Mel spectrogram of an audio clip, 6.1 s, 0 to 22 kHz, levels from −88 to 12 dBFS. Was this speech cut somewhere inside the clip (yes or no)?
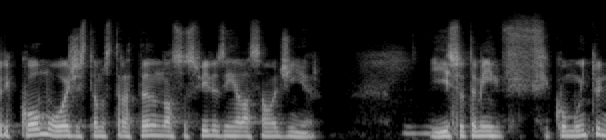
no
